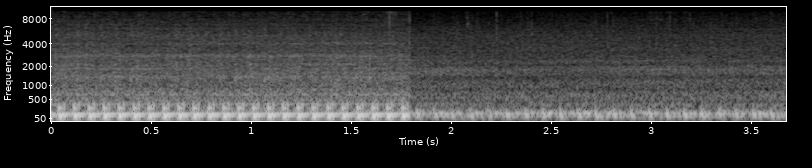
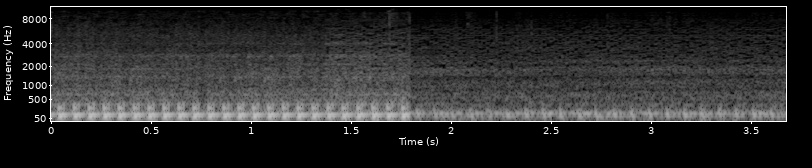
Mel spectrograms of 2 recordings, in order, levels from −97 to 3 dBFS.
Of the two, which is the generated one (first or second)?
first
